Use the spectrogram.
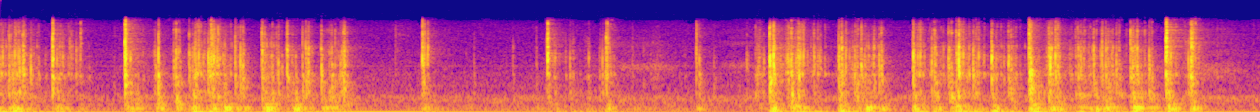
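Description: Quiet, close clatter of fingers typing a command on a computer keyboard at a firewall gateway console, coming in uneven bursts of rapid keystrokes with short pauses and no speech.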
